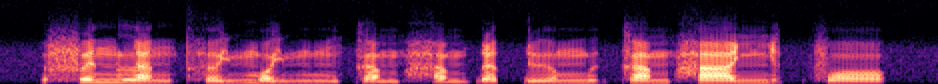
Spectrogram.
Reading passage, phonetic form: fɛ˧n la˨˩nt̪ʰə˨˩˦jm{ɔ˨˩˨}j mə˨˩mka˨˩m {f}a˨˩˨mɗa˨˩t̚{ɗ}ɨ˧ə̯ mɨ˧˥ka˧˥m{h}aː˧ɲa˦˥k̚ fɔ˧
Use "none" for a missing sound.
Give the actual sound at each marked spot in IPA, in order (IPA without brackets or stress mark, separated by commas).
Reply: ɔ˨˩˨, h, ɗ, h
